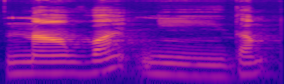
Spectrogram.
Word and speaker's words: നവനീതം: ഇത് നോക്കൂ നവനീതം കണ്ടോ നന്ന് എന്ന് ആദ്യത്തിൽ വരുന്ന നക്ക് വായിക്കണം പിന്നീട് ന എന്നും വായിക്കണം നവനീതം എന്നാണ് ഉച്ചരിക്കുക ന വനീതം നവനീതം ഇത്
